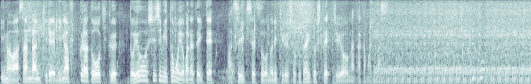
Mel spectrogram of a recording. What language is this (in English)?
Japanese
